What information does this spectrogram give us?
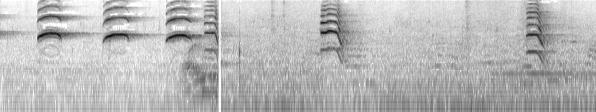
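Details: A pet Alexandrine parakeet whistles clear, ringing arched notes, three in quick succession, then a falling sweep and two more whistles spaced over a few seconds.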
